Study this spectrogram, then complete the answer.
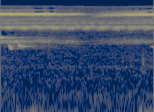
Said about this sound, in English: All these crickets here come out after the rain. So they'll also hear the kirtan.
